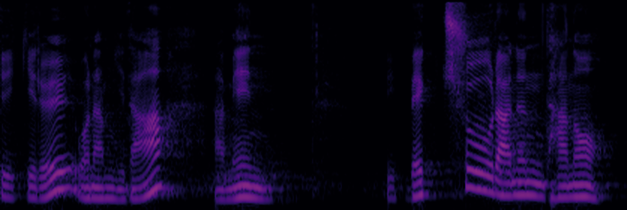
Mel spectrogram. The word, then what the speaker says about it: 맥추: 아멘.이 맥추라는 단어. 어, 사실 교회를 다니지 않으면 많이 생소하시죠? 생소한 단어입니다. 그래서 교회 많이 안 나시는 분들은 이제 맥주라고 많이들 발음을 하세요.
